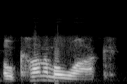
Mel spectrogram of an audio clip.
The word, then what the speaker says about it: Oconomowoc: It took me like 2 days just to pronounce the correct name of the city, but it is Oconomowoc, Wisconsin.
